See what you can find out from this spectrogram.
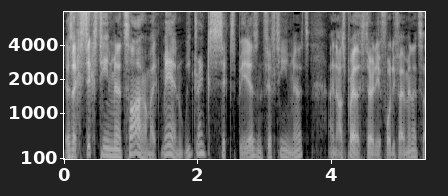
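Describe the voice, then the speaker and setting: A man mumbles at a very fast pace with very wide pitch swings around a medium pitch. The recording is very clean, with a silent background and a dry, close sound with no echo. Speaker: brewery executive. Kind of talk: casual chat. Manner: mumbles, sounds fast; pauses while thinking.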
